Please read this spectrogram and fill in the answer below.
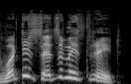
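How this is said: It is said in a thick Indian accent.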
